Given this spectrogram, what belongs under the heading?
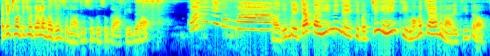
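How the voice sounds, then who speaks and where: A woman's voice: fairly high pitch, very animated, brisk, mellow, dull audio, slight background noise. A woman coaxing her pet parrot in doting baby talk. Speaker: pet owner.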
